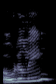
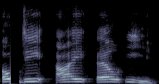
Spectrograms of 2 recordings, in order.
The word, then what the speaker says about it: Odile: And is it pronounced Odalie, Charles? I haven't got a list. Let me have Oh, you a haven't look. got a list. It's Odile.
